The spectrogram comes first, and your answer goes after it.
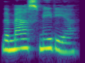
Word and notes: mass media: American English

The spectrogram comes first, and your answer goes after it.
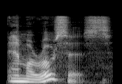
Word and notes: amaurosis: British English

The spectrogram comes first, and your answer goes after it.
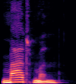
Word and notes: madman: British English

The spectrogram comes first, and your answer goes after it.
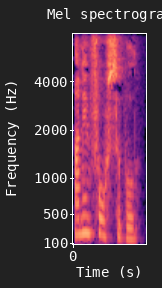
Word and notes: unenforceable: British English

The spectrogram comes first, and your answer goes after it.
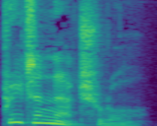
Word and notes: preternatural: British English

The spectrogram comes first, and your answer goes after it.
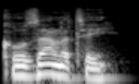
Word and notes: causality: British English

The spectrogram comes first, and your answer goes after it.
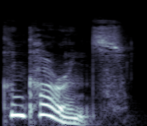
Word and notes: concurrence: British English

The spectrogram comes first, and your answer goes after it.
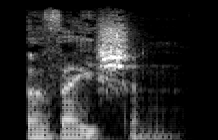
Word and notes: ovation: British English

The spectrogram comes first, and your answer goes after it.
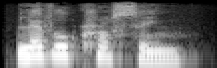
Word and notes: level crossing: British English

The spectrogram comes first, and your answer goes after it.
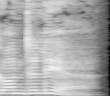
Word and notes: gondolier: British English

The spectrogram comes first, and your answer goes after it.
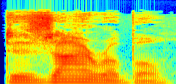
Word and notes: desirable: American English

